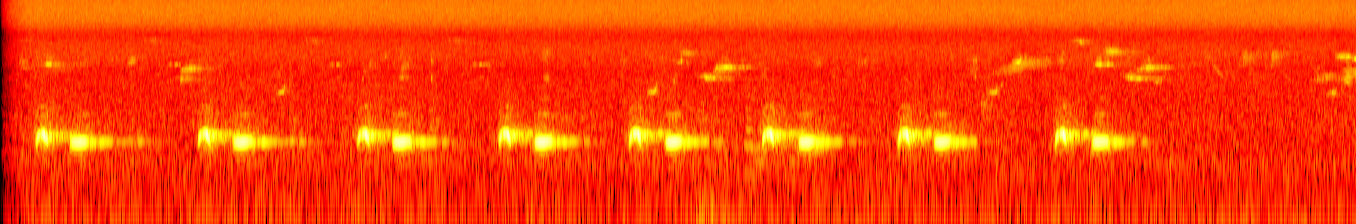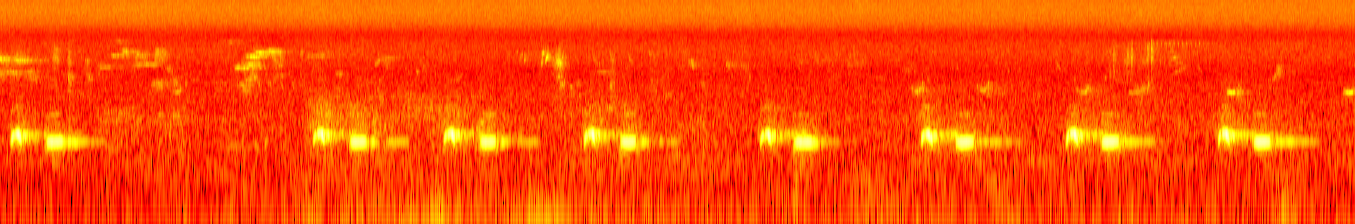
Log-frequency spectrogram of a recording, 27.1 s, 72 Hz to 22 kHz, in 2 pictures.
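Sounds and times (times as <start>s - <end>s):
cuckoo calling: 0.4s - 1.3s, 2.0s - 9.8s, 13.7s - 14.6s, 16.3s - 27.1s.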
